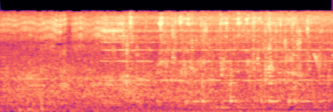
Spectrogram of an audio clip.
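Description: Water pours steadily into an unglazed clay pot sunk in the ground of the Aurora's rooftop garden to water the plants, a continuous splashing and gurgling that holds at an even level for a few seconds with no voices.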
